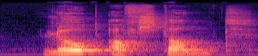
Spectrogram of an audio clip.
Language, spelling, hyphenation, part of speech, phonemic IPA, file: Dutch, loopafstand, loop‧af‧stand, noun, /ˈloːp.ɑfˌstɑnt/, Nl-loopafstand.ogg
- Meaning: 1. walking distance (distance of a comfortable walk) 2. the distance one has to cover by walking, especially of a pedestrian route (e.g. in sporting events or in recreational facilities)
